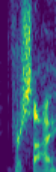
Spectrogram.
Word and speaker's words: Versailles: Versailles. Um sure. Yeah, that's how you say it. Actually, that would be the correct way to say it. So, we'll we'll say Versil.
